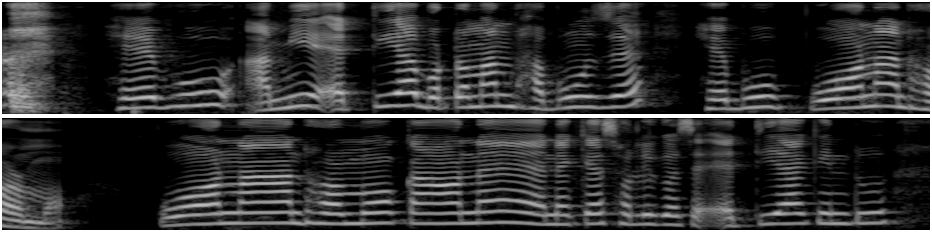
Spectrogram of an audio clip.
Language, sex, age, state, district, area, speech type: Assamese, female, 45-60, Assam, Golaghat, rural, spontaneous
